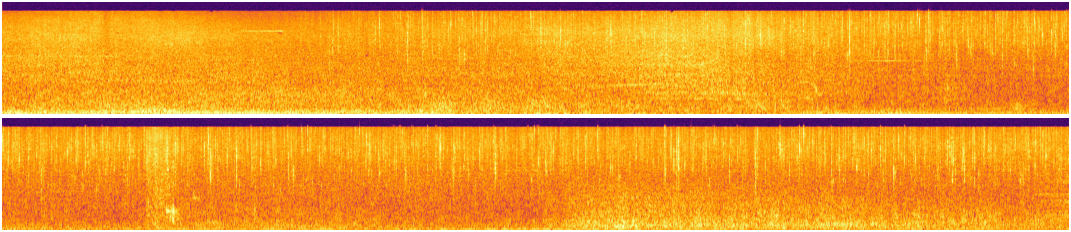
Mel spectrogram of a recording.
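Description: Steady rain falling on a hard wet surface, with many small drop ticks and one sharper knock about fifteen seconds in.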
